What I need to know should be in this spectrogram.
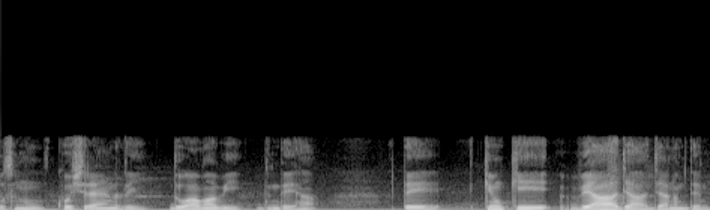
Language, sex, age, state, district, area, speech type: Punjabi, male, 18-30, Punjab, Fatehgarh Sahib, rural, spontaneous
